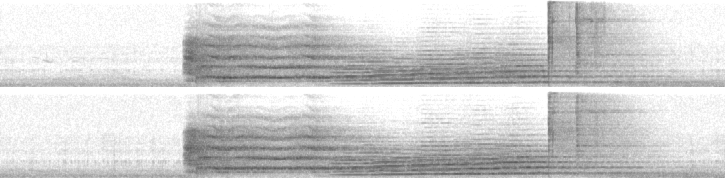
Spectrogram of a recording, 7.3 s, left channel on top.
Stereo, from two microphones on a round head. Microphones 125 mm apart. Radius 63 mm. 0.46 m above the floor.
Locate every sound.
1.8 s a scream: 40° left (ahead or behind), 3 m
3.3 s a trumpet: 5° right (ahead or behind), 5 m
5.5 s breaking glass: 45° left (ahead or behind), 0.7 m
